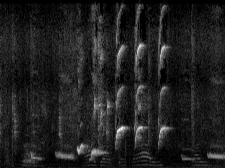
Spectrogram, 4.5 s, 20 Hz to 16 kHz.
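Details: White-rumped shama from Gayo land, Aceh, singing in the run-up to the 2021 Presiden Cup bird competition: varied whistled notes, some slurred and falling, sharp upswept chips, with a low hum and people talking in the background.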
